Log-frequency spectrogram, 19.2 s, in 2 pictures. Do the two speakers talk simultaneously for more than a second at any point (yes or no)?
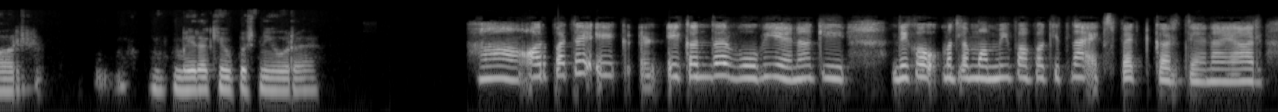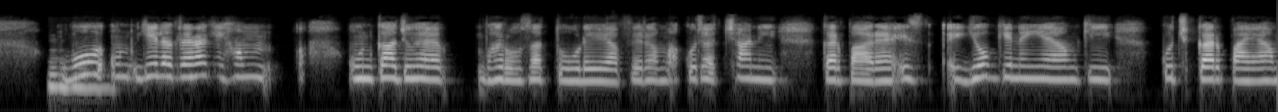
no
